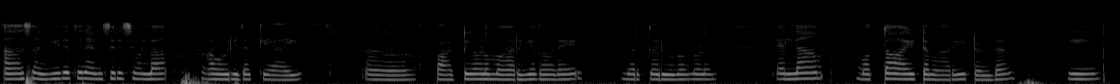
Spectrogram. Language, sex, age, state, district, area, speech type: Malayalam, female, 18-30, Kerala, Alappuzha, rural, spontaneous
